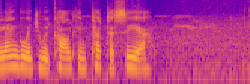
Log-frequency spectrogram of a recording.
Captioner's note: speaks in foreign language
